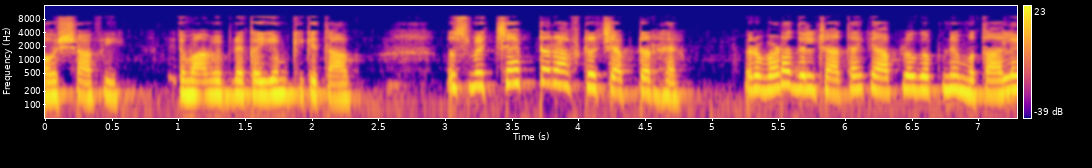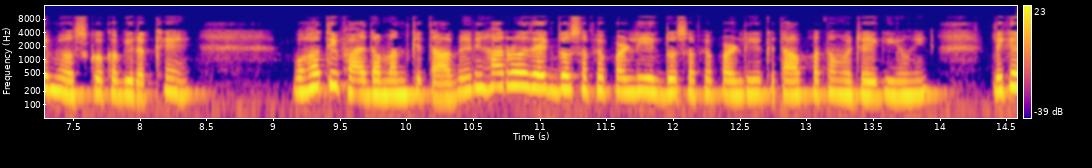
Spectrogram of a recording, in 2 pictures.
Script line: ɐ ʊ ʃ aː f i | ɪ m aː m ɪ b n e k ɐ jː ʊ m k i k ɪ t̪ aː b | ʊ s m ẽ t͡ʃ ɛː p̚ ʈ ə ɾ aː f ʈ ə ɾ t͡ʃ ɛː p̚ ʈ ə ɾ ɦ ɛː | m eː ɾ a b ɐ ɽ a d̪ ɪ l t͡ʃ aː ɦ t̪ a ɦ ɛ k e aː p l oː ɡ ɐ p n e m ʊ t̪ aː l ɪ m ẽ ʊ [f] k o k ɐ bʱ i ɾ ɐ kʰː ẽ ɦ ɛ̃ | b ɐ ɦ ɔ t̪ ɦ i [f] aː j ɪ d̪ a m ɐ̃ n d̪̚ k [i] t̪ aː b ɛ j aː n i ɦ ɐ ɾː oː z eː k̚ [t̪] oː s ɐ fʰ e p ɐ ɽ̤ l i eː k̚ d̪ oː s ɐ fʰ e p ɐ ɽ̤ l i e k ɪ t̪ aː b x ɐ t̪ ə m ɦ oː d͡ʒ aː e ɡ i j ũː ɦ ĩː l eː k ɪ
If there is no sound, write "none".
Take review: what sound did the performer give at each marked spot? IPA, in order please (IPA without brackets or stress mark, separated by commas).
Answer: s, f, ɪ, d̪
